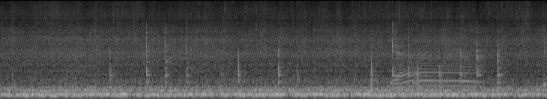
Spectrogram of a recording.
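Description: Meatballs and vegetables in tomato sauce are stirred in a pan over a steady close simmering sizzle. A spoon scrapes and clicks now and then, and a brief voice is heard near the end.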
